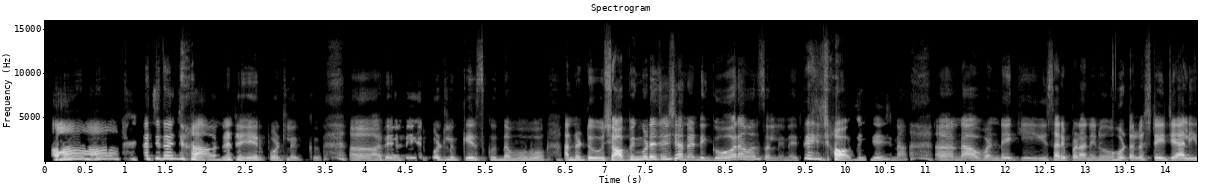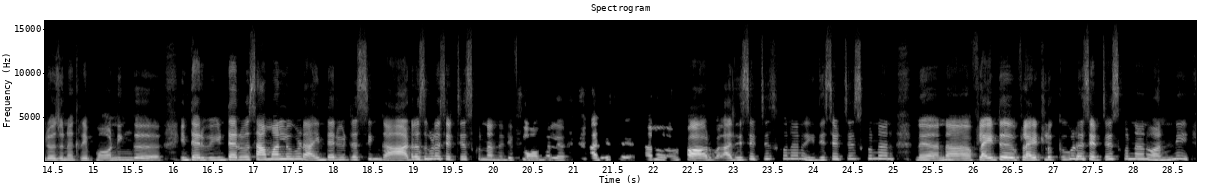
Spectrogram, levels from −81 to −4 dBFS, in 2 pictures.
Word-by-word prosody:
ఆ! -, -, +10 dB, 0.4 s
ఆ! 265 Hz, -, +4 dB, 0.6 s
ఖచ్చితంగా 335 Hz, -2 st, +4 dB, 0.2 s
అవునండి. 230 Hz, +2 st, 0 dB
ఎయిర్‌పోర్ట్ 220 Hz, -1 st, -2 dB
లుక్ 205 Hz, +1 st, -10 dB, 0.5 s
ఆహ్ 205 Hz, 0 st, -1 dB
అదే 225 Hz, +1 st, -2 dB
అండి 220 Hz, -2 st, -8 dB
ఎయిర్‌పోర్ట్ 220 Hz, +1 st, -3 dB
లుక్ 225 Hz, -1 st, -6 dB
వేసుకుందాము 200 Hz, -2 st, -2 dB, 0.6 s
అన్నట్టు 205 Hz, 0 st, +2 dB, 0.2 s
షాపింగ్ 255 Hz, +6 st, +7 dB
కూడా 280 Hz, -1 st, +8 dB
చేశానండి. 255 Hz, -5 st, +1 dB, 0.2 s
ఘోరం 265 Hz, +8 st, +2 dB
అసలు 255 Hz, -9 st, -7 dB
నేనైతే 190 Hz, -, -2 dB, 0.2 s
షాపింగ్ 205 Hz, -4 st, +6 dB
చేసినా. 220 Hz, -2 st, -5 dB, 0.5 s
ఆ! -, -, 0 dB, 0.3 s
నా 210 Hz, -, +3 dB, 0.2 s
వన్ 210 Hz, -2 st, -4 dB
డేకి 205 Hz, -1 st, -4 dB, 0.3 s
సరిపడా 205 Hz, -2 st, +2 dB
నేను 185 Hz, 0 st, -7 dB, 0.2 s
హోటల్‌లో 210 Hz, -1 st, -1 dB
స్టే 210 Hz, -1 st, +3 dB
చేయాలి. 185 Hz, -3 st, +6 dB
ఈ -, -, -5 dB
రోజు 185 Hz, +1 st, -3 dB
నాకు 190 Hz, +1 st, -10 dB
రేపు 180 Hz, -1 st, -7 dB
మార్నింగ్ 215 Hz, +4 st, -6 dB, 0.6 s
ఇంటర్వ్యూ 225 Hz, -1 st, -1 dB
ఇంటర్వ్యూ 255 Hz, +2 st, +1 dB
సామాన్లు 275 Hz, +2 st, +3 dB
కూడా 270 Hz, -5 st, 0 dB
ఇంటర్వ్యూ 245 Hz, +2 st, -3 dB
డ్రెసింగ్ 255 Hz, -1 st, -6 dB
ఆ 185 Hz, -, +5 dB
డ్రెస్ 275 Hz, +1 st, -1 dB
కూడా 310 Hz, 0 st, -3 dB
సెట్ 275 Hz, -2 st, -3 dB
చేసుకున్నానండి. 235 Hz, -7 st, -8 dB
ఫార్మల్ 210 Hz, -1 st, -5 dB, 0.5 s
ఆదేస్తే 235 Hz, -, -8 dB, 0.2 s
తాను 230 Hz, +3 st, -5 dB, 0.4 s
ఫార్మల్ 210 Hz, -2 st, +3 dB
అది 220 Hz, +4 st, -4 dB
సెట్ 285 Hz, 0 st, -6 dB
చేసుకున్నాను 325 Hz, +1 st, -9 dB
ఇది 225 Hz, +4 st, -8 dB
సెట్ 290 Hz, -1 st, -4 dB
చేసుకున్నాను. 325 Hz, 0 st, -7 dB, 0.3 s
నా 220 Hz, -, -1 dB, 0.3 s
నా 220 Hz, -, +1 dB, 0.3 s
ఫ్లైట్, 220 Hz, +2 st, +4 dB, 0.2 s
ఫ్లైట్ 230 Hz, +1 st, +2 dB
లుక్ 255 Hz, +1 st, -7 dB
కూడా 300 Hz, -1 st, 0 dB
సెట్ 255 Hz, -1 st, +1 dB
చేసుకున్నాను. 285 Hz, -1 st, -4 dB
అన్ని 260 Hz, +10 st, -5 dB
225 Hz, 135 wpm, -24 LUFS, 205-270 Hz, 0.6 s, ఆ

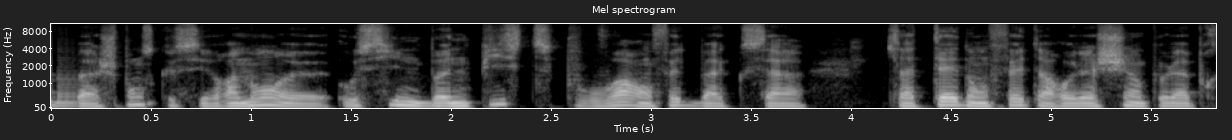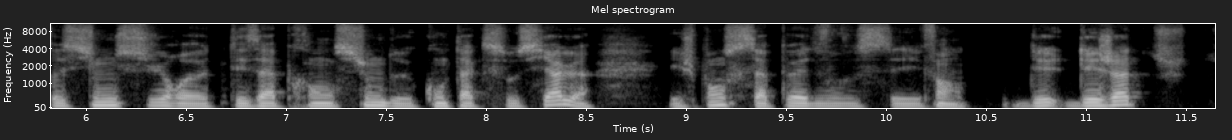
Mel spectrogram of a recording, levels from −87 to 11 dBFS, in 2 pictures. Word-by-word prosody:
bon, 120 Hz, -, -5 dB
bah, 100 Hz, -4 st, 0 dB
je 90 Hz, -, -7 dB
pense 150 Hz, +1 st, -3 dB
que 110 Hz, -, -12 dB
c'est 100 Hz, -, -4 dB
vraiment, 110 Hz, +5 st, +3 dB
heu, 95 Hz, -3 st, -3 dB
aussi 115 Hz, +6 st, -3 dB
une 130 Hz, -5 st, +5 dB
bonne 110 Hz, 0 st, +5 dB
piste 175 Hz, +9 st, -6 dB
pour 100 Hz, -3 st, -9 dB
voir 130 Hz, +5 st, +2 dB
en -, -, +3 dB
fait, 130 Hz, +4 st, -4 dB
bah, 100 Hz, -3 st, -2 dB
que -, -, -12 dB
ça 95 Hz, -1 st, -2 dB, 0.4 s
ça 100 Hz, -, 0 dB
t'aide 140 Hz, +4 st, +4 dB
en 110 Hz, -2 st, +5 dB
fait 130 Hz, +4 st, -3 dB
à 105 Hz, -, +2 dB
relâcher 100 Hz, +4 st, +1 dB
un 110 Hz, -, +2 dB
peu 110 Hz, -, -4 dB
la 105 Hz, -2 st, 0 dB
pression 115 Hz, +6 st, 0 dB
sur, 120 Hz, -5 st, -1 dB
heu, 95 Hz, -1 st, 0 dB
tes 105 Hz, 0 st, -3 dB
appréhensions 105 Hz, +2 st, +1 dB
de 100 Hz, -4 st, 0 dB
contact 105 Hz, +2 st, 0 dB
social. 145 Hz, -, +1 dB, 0.4 s
Et 95 Hz, -, -6 dB
je 90 Hz, -, -10 dB
pense 140 Hz, +1 st, 0 dB
ça -, -, +1 dB
peut 110 Hz, -, 0 dB
être 100 Hz, -, +1 dB
vous 100 Hz, 0 st, -6 dB
c'est 95 Hz, +1 st, -4 dB
enfin 90 Hz, -2 st, -2 dB, 0.2 s
dé 115 Hz, +5 st, 0 dB
déjà 120 Hz, +7 st, +4 dB
tu 155 Hz, -, -16 dB
105 Hz, 245 wpm, -23 LUFS, 100-120 Hz, 0.4 s, une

